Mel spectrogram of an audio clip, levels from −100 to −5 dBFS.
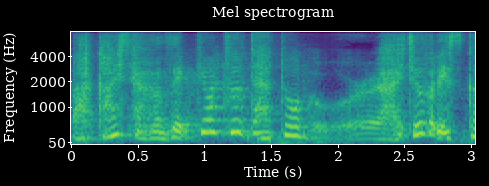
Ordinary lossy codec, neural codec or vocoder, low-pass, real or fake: none; codec, 16 kHz, 0.5 kbps, X-Codec, WavLM features, trained on Multilingual LibriSpeech; none; fake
